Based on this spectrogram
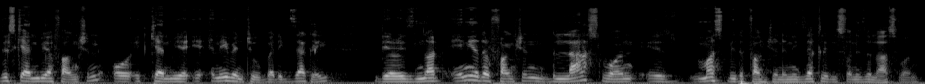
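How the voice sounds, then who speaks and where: Speaking with an Indian accent, a man moves at a fairly quick pace. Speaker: web development tutor. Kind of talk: tutorial. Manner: halting, with frequent self-corrections.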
